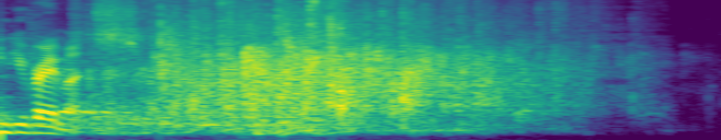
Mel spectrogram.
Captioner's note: applause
